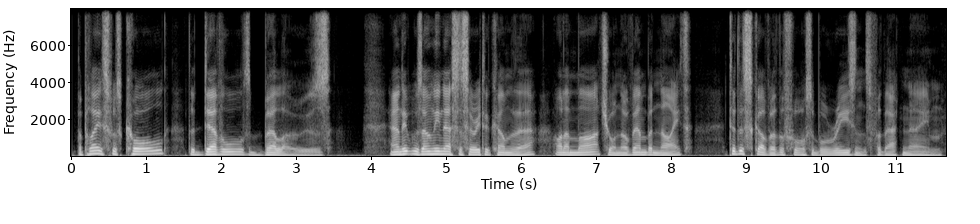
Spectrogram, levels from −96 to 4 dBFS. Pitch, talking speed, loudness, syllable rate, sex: 115 Hz, 150 wpm, -20 LUFS, 4.6 syllables/s, male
